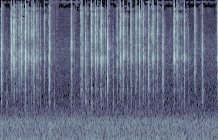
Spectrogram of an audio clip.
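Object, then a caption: Mechanical keyboard with plastic keycaps. Fingertips of both hands type continuously on a tenkeyless mechanical keyboard with plastic keycaps. The result is a rapid, uneven stream of short, bright clacks that stop almost instantly, over a steady low background hiss.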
